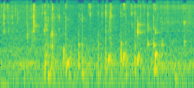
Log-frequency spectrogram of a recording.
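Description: A person drinking water, a short run of soft gulps and liquid sounds close to the microphone, quiet and unaccompanied by speech.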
